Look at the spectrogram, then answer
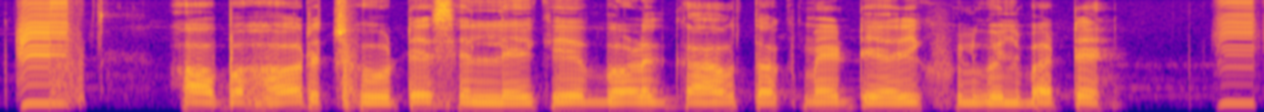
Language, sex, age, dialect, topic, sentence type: Bhojpuri, male, 25-30, Northern, agriculture, statement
